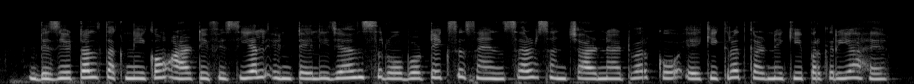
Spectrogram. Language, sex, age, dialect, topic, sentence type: Hindi, female, 18-24, Hindustani Malvi Khadi Boli, agriculture, statement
